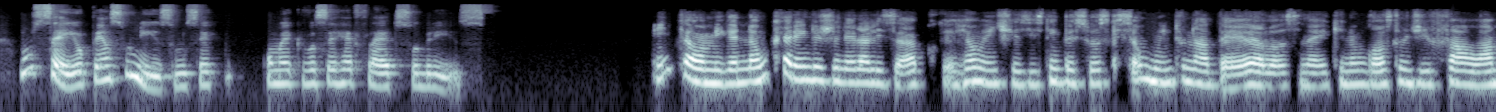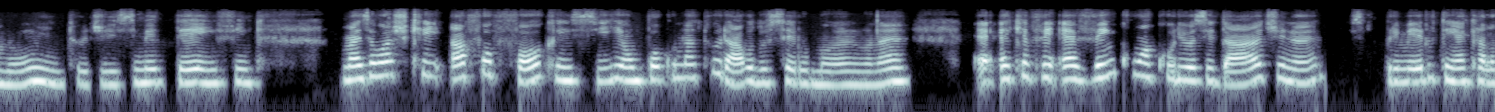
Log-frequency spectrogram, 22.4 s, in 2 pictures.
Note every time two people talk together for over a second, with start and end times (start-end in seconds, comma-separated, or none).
none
